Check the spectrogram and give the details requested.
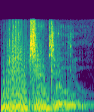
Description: logo; Nintendo; GAMECUBE; LUIGISMANSION

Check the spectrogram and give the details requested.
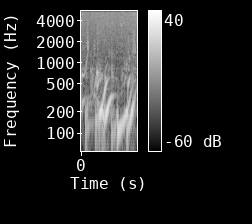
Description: Underwater; PC; MARIOSFUNDAMENTALS

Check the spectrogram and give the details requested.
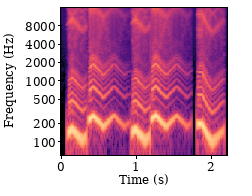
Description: enemy chained kong attack; SNES; SMRPG

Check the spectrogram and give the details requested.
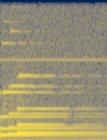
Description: shine select; GAMECUBE; SUPERMARIOSUNSHINE

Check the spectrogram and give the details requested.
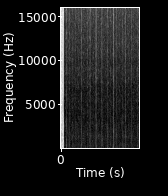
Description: enemy bee attack; SNES; SMRPG

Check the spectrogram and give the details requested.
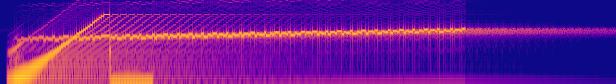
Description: enemy bubble; SNES; SMRPG

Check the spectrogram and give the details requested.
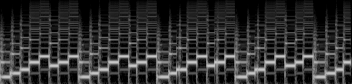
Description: item reel; SNES; SMK

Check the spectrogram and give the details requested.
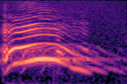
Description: eyahhh; DS; ML BOWSERSINSIDE; Peach

